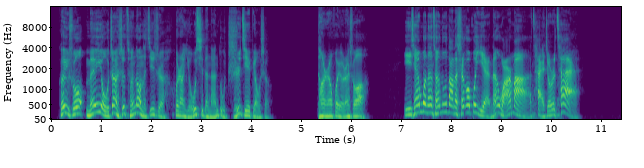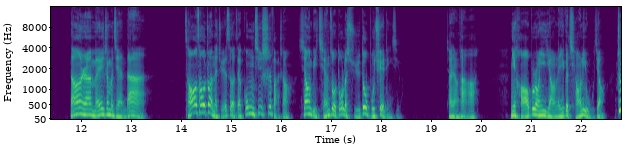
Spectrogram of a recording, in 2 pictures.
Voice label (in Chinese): 游戏解说片段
